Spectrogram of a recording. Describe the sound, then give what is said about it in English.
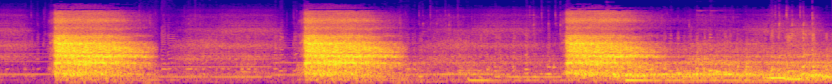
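A woman imitates heavy, raspy breathing: three loud, harsh gasping breaths a few seconds apart, with quieter rough breaths between them. “And I said, what did the breathing sound like? She didn't know the story about the breathing. And she mimicked it.”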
